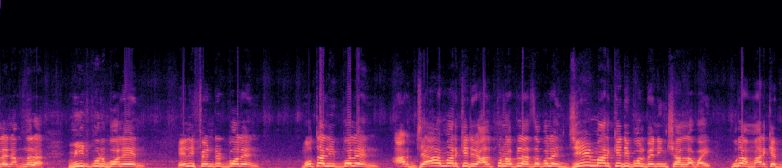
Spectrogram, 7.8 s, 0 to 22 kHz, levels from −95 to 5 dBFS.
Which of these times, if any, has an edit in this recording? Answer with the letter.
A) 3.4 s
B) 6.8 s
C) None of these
C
